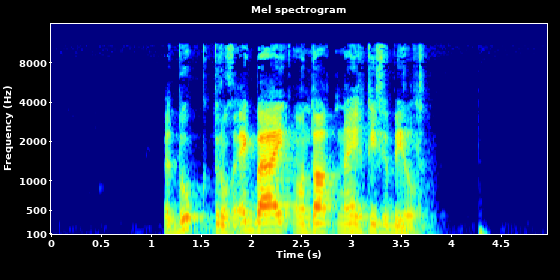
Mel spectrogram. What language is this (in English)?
Western Frisian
